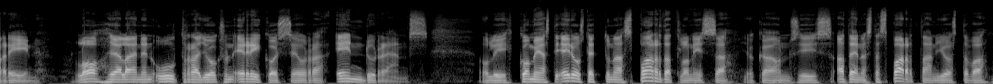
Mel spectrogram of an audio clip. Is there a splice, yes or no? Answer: no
